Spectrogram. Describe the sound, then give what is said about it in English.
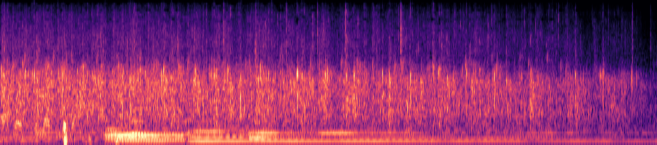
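An audience at Calvary Church claps their hands to thank the Lord, in steady, dense applause that fills the whole clip, with sustained low organ or keyboard chords droning underneath and shifting pitch partway through. “Why don't you clap your hands and thank the Lord for that?”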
